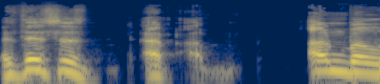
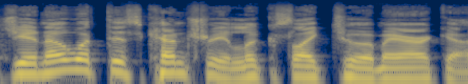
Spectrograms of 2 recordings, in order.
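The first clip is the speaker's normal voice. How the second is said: ordinary talk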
